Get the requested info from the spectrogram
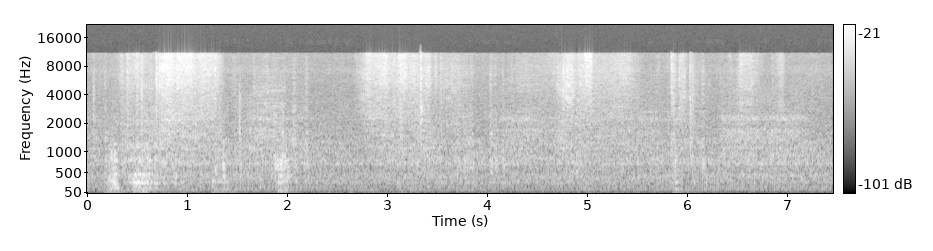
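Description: Faint rubbing and light taps in a quiet car cabin: a hand working the centre-console gear selector and touch controls, with a few short bursts of rustling hiss.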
